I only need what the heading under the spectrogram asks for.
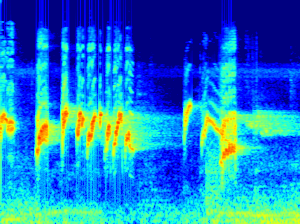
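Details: Red-whiskered bulbul in a cage delivering slow, clear doubled 'berl' song for young birds to learn. A quick run of about eight short, rising whistled notes is followed by a pause, then two louder slurred notes and a held tone.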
